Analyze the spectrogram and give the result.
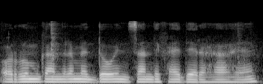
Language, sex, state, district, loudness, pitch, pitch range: Hindi, male, Arunachal Pradesh, Papum Pare, -15 LUFS, 120 Hz, 115-125 Hz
